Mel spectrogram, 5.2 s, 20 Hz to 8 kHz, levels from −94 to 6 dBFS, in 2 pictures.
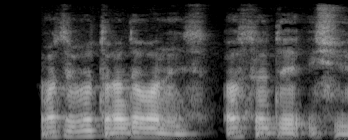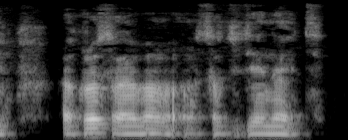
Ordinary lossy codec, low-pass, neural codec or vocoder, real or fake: MP3, 48 kbps; 7.2 kHz; none; real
